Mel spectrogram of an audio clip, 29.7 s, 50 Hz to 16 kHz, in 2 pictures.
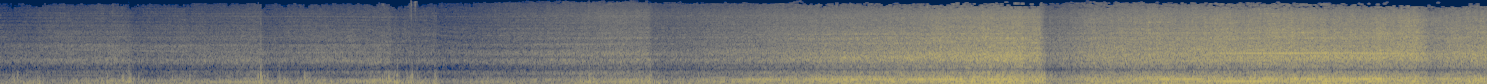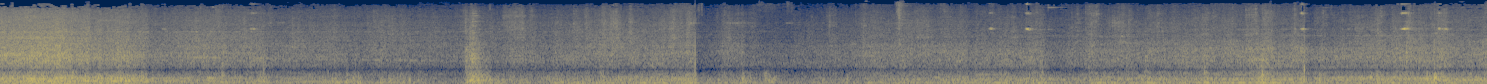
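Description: Two TasRail TR-class diesel-electric locomotives, TR01 leading TR17, working under power as they pass, their engine drone loudest around the first third to half. Loaded log wagons then roll by with a steady wheel rumble and occasional sharp clicks.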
